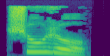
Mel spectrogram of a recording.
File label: "输入 shu ru", Chinese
